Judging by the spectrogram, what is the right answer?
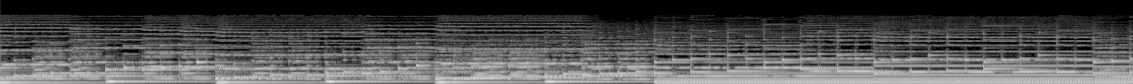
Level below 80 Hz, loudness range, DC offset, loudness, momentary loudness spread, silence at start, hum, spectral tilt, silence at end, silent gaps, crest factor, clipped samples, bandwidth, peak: -24 dBFS; 1 LU; 0.2%; -15 LUFS; 3 LU; 0 s; none; -6.5 dB/octave; 0 s; none; 14 dB; under 0.1%; 11 kHz; 0 dBFS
